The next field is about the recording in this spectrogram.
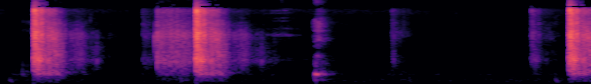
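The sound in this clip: Sniper rifle shots in a video game ring out as sharp, loud cracks, each with a short decaying tail, spaced irregularly, with a few fainter pops between the main blasts.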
